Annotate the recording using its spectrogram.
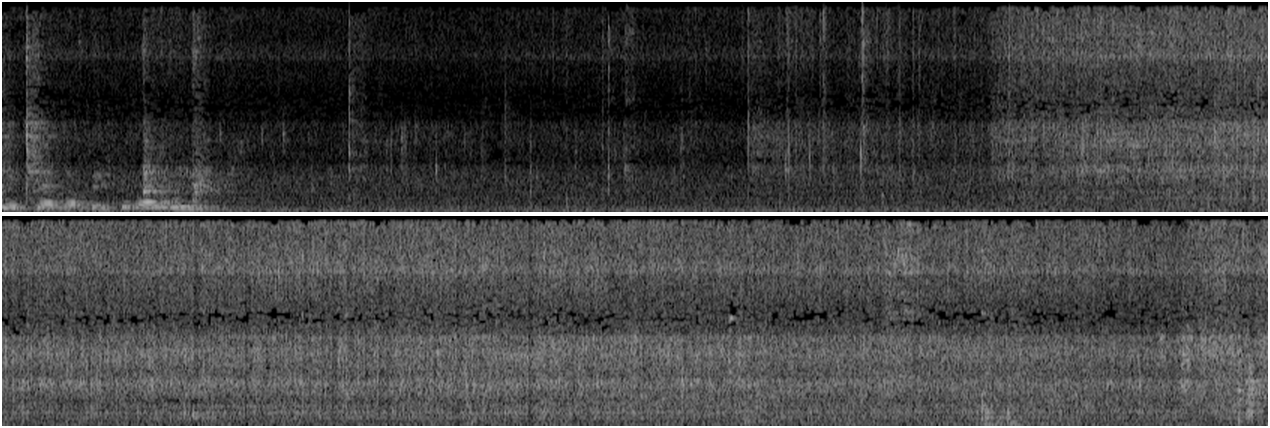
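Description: Oil sizzles in a hot pan, growing louder.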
